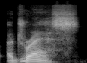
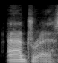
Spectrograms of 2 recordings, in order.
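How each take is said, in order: First: The stress is on the last syllable. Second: The stress is on the first syllable. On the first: This is the British way of saying it. "in the UK, they're pronounced with the stress on the last syllable" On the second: This is the American way of saying it. "in the US, you put the stress on the first syllable"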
